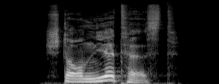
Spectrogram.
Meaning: inflection of stornieren: 1. second-person singular preterite 2. second-person singular subjunctive II
- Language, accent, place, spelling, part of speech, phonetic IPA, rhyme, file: German, Germany, Berlin, storniertest, verb, [ʃtɔʁˈniːɐ̯təst], -iːɐ̯təst, De-storniertest.ogg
